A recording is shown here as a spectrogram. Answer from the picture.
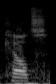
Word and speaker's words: CELT: Jean Mark uses selt I use kelt I mean people the the the actual yeah so the the actual Celtic or Celtic people you know get also the both terms are used for the pronunciation of that so I don't think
